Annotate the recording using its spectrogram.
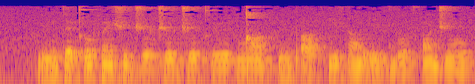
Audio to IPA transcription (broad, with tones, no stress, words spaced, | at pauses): prĩ˨˦ tɛ˧kʼo˦fɛ̃˦ʃʏ˦˨ d͡ʒo˨d͡ʒo˧ d͡ʒo˦kʼʏ˦ | ŋ͡ǃɑ̃˦t͡sʼĩ˦ pʼɑ˨˦t͡sʼi˦sɑ̃˨ ri˦˨tjo˨˦ t͡sʼɑ̃˨d͡ʒo˧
